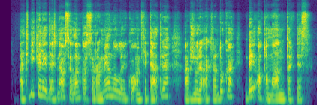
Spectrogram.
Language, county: Lithuanian, Vilnius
